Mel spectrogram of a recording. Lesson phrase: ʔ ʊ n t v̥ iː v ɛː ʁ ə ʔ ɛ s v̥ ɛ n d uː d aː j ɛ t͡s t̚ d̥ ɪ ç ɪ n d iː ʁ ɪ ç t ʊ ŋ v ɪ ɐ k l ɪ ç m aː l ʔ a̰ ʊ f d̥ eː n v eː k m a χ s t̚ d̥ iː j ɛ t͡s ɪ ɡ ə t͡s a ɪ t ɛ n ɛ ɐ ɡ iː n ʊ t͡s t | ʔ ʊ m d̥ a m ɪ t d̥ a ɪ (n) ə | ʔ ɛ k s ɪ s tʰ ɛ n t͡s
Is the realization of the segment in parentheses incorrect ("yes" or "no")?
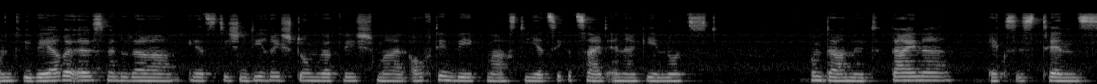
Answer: no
